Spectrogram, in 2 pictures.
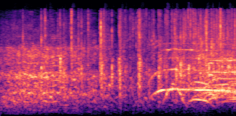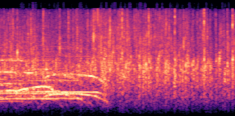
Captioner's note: laughter; cheers and applause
